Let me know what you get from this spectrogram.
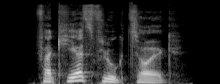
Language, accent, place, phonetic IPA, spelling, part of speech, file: German, Germany, Berlin, [fɛɐ̯ˈkeːɐ̯sfluːkˌt͡sɔɪ̯k], Verkehrsflugzeug, noun, De-Verkehrsflugzeug.ogg
- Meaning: airliner; commercial aircraft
